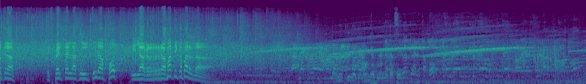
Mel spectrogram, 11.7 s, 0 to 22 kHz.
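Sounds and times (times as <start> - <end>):
speech: 0.0 - 4.3, 7.1 - 9.3
crowd applause: 0.0 - 9.0.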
